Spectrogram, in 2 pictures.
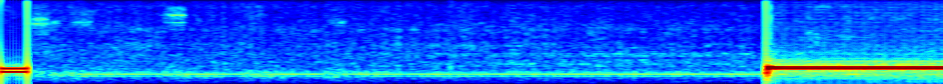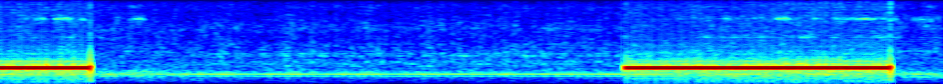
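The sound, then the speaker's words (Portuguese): Telephone line tones play during a bank call transfer: two long, steady, mid-pitched beeps of about two seconds each, separated by several seconds of low, even line hum. “a ligação vai ficar muda e eu vou transferir para a auditoria do banco”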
